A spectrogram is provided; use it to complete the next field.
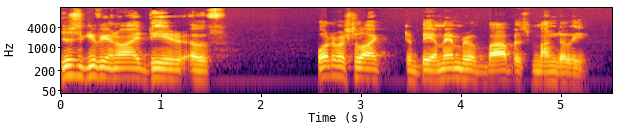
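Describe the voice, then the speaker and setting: A man with an Australian accent speaks at a moderate pace with ordinary pitch variation and very even loudness against a quiet background. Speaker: storyteller. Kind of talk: talk to an audience. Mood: lively, animated storytelling. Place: home room. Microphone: lapel.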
